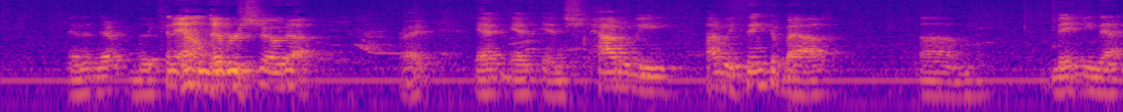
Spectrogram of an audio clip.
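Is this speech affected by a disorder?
No.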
